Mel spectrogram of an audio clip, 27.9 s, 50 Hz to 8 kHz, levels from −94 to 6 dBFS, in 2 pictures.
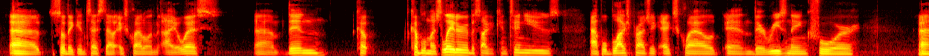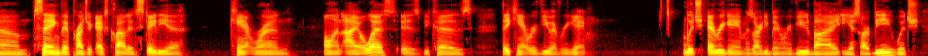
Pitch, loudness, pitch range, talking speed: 105 Hz, -23 LUFS, 100-115 Hz, 120 wpm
